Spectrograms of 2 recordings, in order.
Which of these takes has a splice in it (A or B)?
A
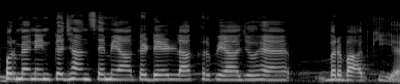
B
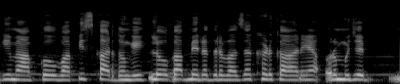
B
